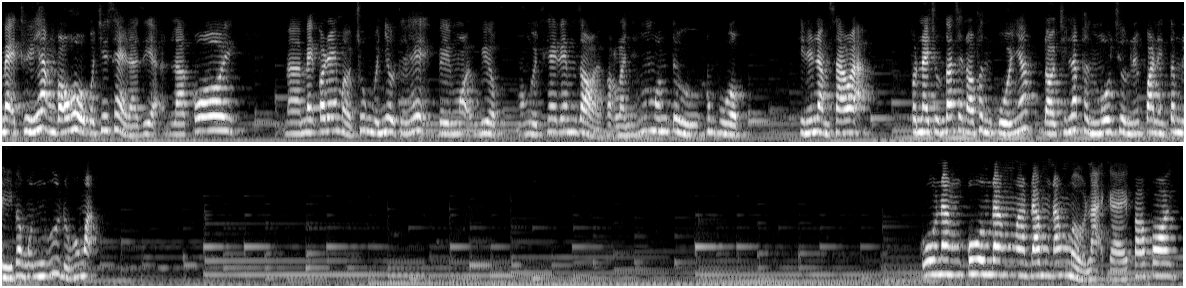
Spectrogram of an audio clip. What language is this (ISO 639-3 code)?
vie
